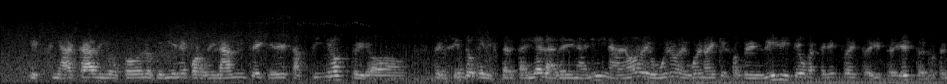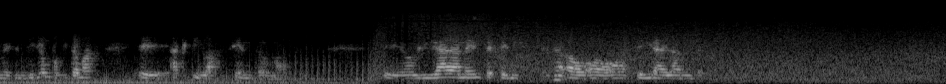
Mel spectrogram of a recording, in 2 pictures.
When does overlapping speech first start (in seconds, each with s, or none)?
none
